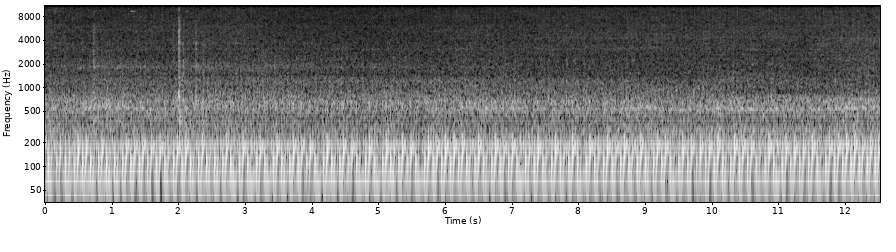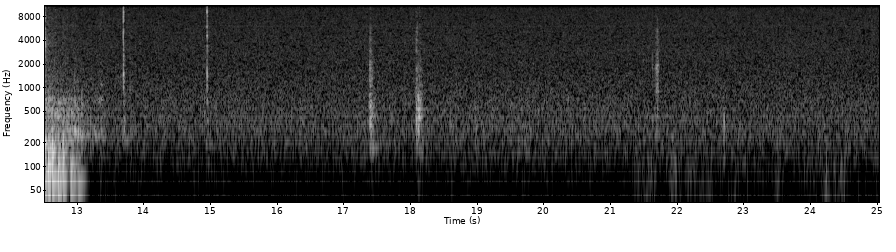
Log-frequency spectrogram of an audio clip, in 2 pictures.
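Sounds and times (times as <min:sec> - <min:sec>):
motorcycle engine idling: 0:00.0 - 0:13.2.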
